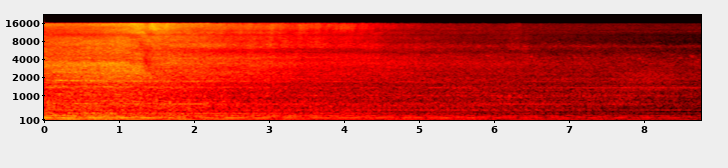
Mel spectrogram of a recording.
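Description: Chiltern Railways diesel multiple unit moving away along the line, its low engine hum and rail noise fading steadily as it recedes.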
